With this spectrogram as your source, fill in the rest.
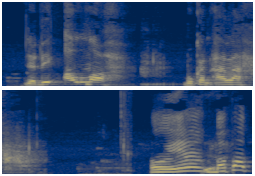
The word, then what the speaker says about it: Allah: Jadi kalau kalau kita Allah itu kalau dalam bahasa Al-Qur'annya salah baca. Hm. Iya. Jadi kalau kami orang ee Islam itu sebenarnya Allah bukan Allah. Hmm. Kalau secara teks teks dalam Al-Qur'an ya memang dia tulisannya Allah ya karena alif lam lam ha Allah. Nah, tapi kalau cara membacanya dia ee seolah-olah A itu ee bersuara O.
